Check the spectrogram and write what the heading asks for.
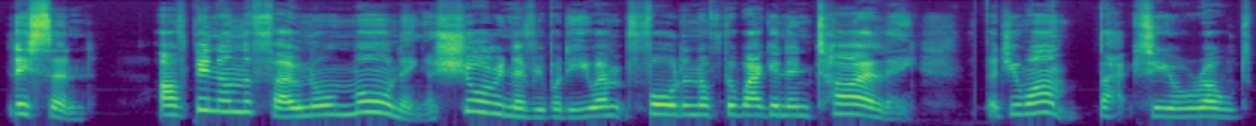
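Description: A woman reading as a bossy publicist whose voice jumps up high and loud to scold a client. The delivery is sharp and hectoring, with a gravelly edge, and the recording is dry. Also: lively intonation, unhurried, hardly any pauses, no echo.

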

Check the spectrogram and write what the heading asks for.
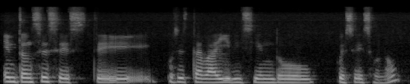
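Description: Giggly young woman, mellow voice. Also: fairly low pitch, fairly even intonation, slow, vocal fry. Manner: gushing, giggly fan talk. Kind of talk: casual chat.

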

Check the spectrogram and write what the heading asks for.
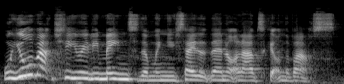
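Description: Young woman, dramatic and teasing, bouncy high voice. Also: sing-song, fast. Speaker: podcast co-host, daughter. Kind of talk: casual chat.

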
